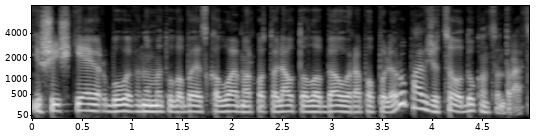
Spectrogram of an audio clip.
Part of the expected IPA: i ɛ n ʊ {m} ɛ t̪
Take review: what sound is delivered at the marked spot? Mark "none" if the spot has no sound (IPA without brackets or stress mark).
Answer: m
